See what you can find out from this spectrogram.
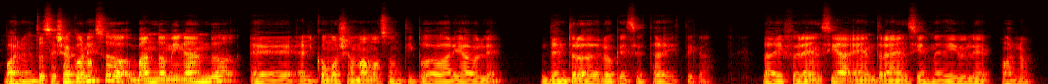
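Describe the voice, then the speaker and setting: A man's voice: medium pitch, normal speed. A man tutoring a math class over a video call, patiently explaining and often checking with questions.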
